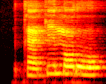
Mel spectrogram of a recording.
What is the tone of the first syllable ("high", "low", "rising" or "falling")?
low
